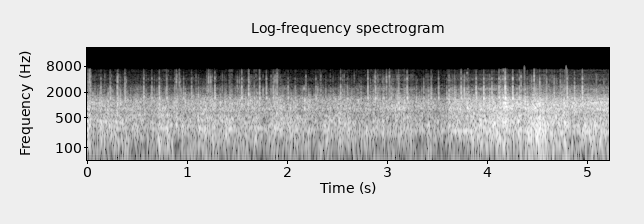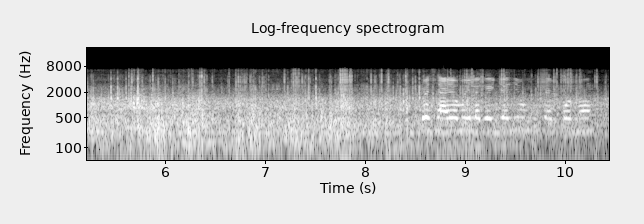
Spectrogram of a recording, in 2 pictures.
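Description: A bicycle rattles and clicks over the road surface.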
